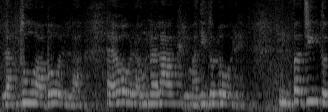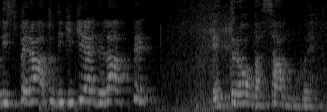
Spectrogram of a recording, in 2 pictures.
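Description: Woman doing a slow dramatic war poem, echoey, bit of noise behind her. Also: high voice. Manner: slow, theatrical delivery. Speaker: performer reciting. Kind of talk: dramatic poetic monologue about war. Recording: echoey, distant pickup with background noise.

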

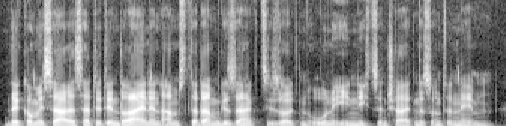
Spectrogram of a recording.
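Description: A man narrating a scripted crime radio play in a measured, matter-of-fact storytelling manner. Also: sits low, steady tone, gravelly, music in the background.

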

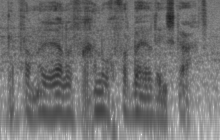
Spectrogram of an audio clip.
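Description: A man's voice: on the low side, little pitch movement, moderate pace, gravelly, noisy background. An actor playing a stubborn, easily offended old grandfather and war veteran in a radio play, muttering and reminiscing. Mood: embarrassed, evasive. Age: older.

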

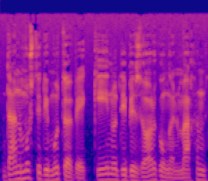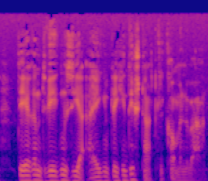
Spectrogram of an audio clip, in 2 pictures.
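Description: A man's voice: on the low side, animated, fast talker, no room sound. A man narrating a children's radio play as a scripted storyteller.

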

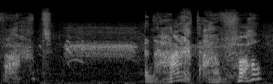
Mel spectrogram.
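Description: Brusque, animated police inspector. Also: male voice, lowish voice, drawn-out words, full character voice. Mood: impatient, sarcastic. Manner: brusque, sceptical, questioning. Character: impatient, sarcastic male police inspector in charge. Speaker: actor in a radio play. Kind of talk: Dutch radio drama acting. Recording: clearly noisy radio play soundtrack.

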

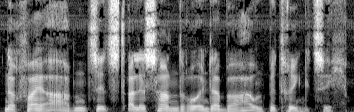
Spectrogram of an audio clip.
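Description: A man reading scripted radio drama narration in a measured, matter-of-fact way. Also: lowish voice, vocal fry.

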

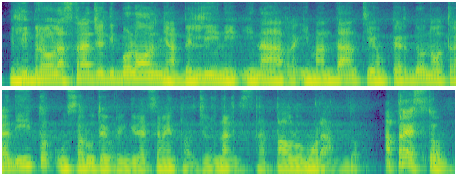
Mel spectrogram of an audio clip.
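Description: A man with a mid-pitched voice works as a radio interviewer. He speaks in the style of a presenter wrapping up a programme segment. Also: moderate pace, hardly any pauses.

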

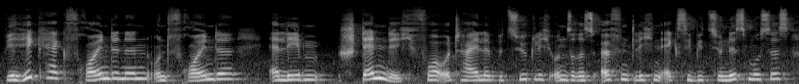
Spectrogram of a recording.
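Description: An actress playing a high-flown club activist in a radio play, grandiose and ironically lofty. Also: female voice, a little mellow, natural voice. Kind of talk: German radio play acting.

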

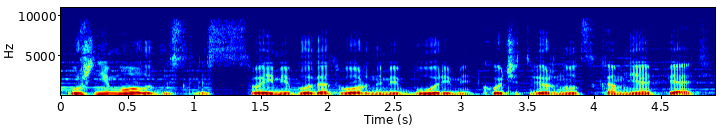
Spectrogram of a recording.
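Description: Guy acting deep brooding officer type, proud and jaded, theatrical radio play delivery, music behind him. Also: moderate pace, warm tone, natural voice. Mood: wistful. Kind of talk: Russian radio drama acting and narration.

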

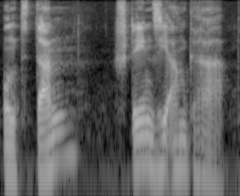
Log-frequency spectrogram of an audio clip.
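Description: An actor playing a solemn, poetic prologue speaker in a radio drama, declaiming in a measured, theatrical way. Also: male voice, mid-range voice, lively intonation, slightly rough. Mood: hushed, storytelling. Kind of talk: recited verse prologue in German radio drama.

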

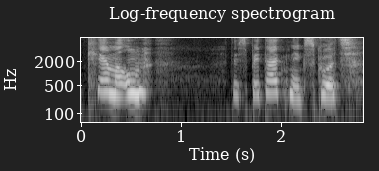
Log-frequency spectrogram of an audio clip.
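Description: A superstitious country girl with a high-pitched voice. She speaks fearfully and piously, in dialect. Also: unhurried, a little mellow. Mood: frightened. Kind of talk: 1960s radio play acting.

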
